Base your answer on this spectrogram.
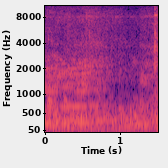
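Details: Cattle at a Karapan Sapi bull race, a traditional Madurese racing event at the Asemanis field in Pamekasan, Madura, East Java, Indonesia: one sustained, steady low moo with rich harmonics fills the moment, over a background of crowd noise.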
